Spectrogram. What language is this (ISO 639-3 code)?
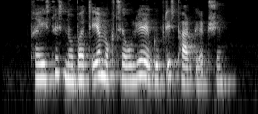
kat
